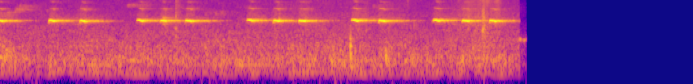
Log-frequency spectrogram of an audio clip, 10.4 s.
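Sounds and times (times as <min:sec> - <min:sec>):
grey-headed robin pure whistle: 0:00.0 - 0:07.9.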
